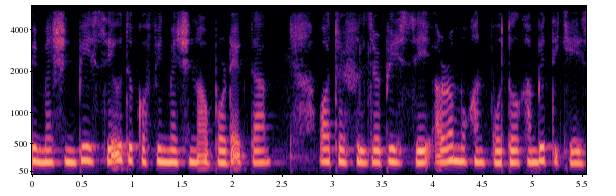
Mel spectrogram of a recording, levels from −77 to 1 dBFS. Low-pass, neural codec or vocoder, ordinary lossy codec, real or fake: 5.4 kHz; none; none; real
